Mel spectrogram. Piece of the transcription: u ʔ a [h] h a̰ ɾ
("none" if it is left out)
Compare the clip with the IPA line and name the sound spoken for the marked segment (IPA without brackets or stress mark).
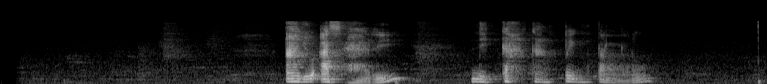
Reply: s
